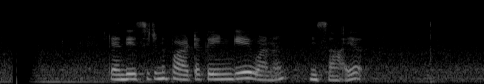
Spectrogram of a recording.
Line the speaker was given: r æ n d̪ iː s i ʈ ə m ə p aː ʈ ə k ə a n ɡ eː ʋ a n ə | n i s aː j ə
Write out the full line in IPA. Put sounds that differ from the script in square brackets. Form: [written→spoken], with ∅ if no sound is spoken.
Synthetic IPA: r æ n d̪ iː s i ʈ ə [m→n] ə p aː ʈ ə k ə [a→i] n ɡ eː ʋ a n ə | n i s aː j ə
